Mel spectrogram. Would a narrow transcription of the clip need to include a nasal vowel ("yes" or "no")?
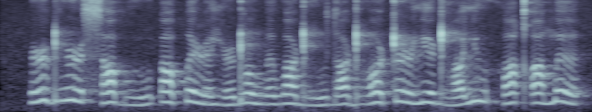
no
